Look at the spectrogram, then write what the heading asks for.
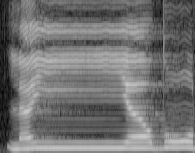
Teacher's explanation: Lam pada lafaz Allah atau lam jalalah dibunyikan secara tafkhim karena huruf sebelumnya ro berbaris dhammah. Maka cara bacanya ditebalkan, pangkal lidah dinaikkan.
